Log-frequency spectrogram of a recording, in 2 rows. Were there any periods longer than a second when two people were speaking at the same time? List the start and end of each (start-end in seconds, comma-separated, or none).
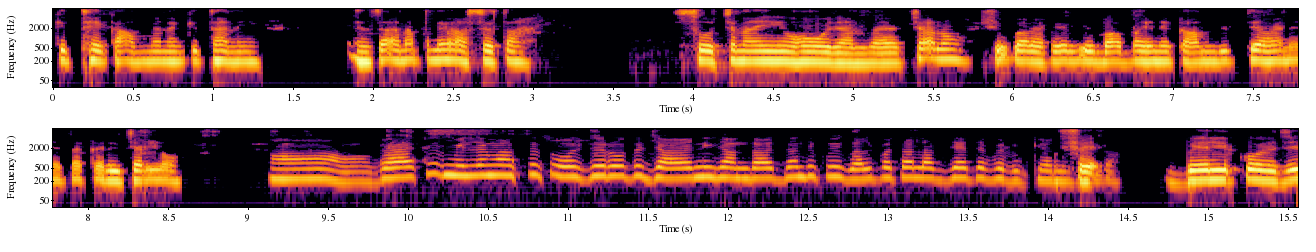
none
